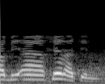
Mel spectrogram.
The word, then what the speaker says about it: بآخرة: ب تغير بآخرة بمد الهمزة وكسر الخاء وفتح الراء بعدها تاء مربوطة.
